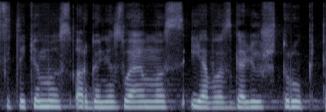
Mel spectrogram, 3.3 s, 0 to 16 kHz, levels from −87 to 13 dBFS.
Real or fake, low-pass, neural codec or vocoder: fake; 14.4 kHz; codec, 44.1 kHz, 7.8 kbps, DAC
